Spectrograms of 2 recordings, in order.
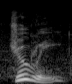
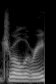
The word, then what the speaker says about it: Jewelry: Julie, how would you say that? I know. The last time I announced her name, I pronounced it Jewelry too, but it is Tom's Julie. Julie. They dropped the R.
